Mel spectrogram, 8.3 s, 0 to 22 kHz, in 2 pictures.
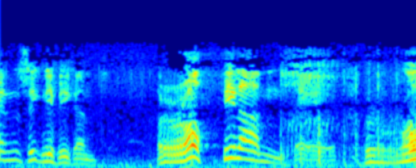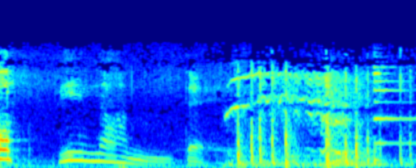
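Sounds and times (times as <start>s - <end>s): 
speech: 0.0s - 6.8s, 7.4s - 7.9s
horse whinnying loudly: 6.4s - 8.0s.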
